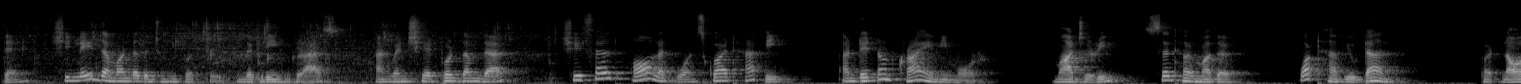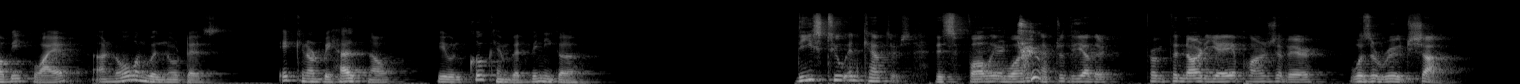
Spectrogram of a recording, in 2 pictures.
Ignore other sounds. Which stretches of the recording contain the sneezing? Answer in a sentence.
You can hear the sneezing from 24.9 to 26.0 s.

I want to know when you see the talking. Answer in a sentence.
The talking can be heard from 0.0 to 5.0 s, from 5.7 to 9.8 s, from 10.5 to 14.0 s, from 14.8 to 17.4 s, from 18.0 to 21.1 s and from 23.1 to 29.6 s.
